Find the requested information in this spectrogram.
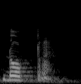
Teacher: यह आ और ओ के बीच की ध्वनि है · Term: आगत ध्वनि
